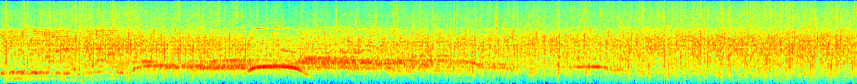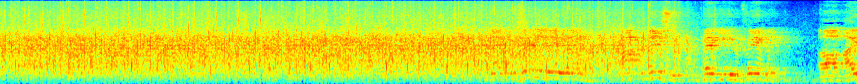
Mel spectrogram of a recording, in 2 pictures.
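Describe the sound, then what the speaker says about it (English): A large audience gives a big, sustained round of applause, dense clapping filling the room for about twenty seconds before trailing off, with some voices underneath. "Give them a great round of applause."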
